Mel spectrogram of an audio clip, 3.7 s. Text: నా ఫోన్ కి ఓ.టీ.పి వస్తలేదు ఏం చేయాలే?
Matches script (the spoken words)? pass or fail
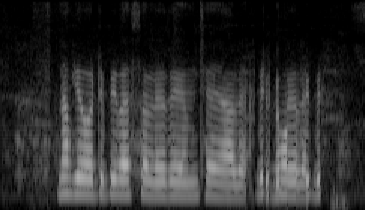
fail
